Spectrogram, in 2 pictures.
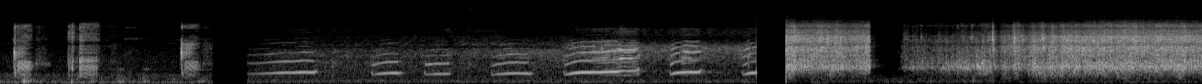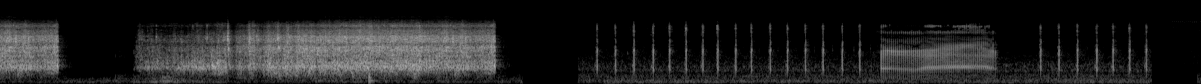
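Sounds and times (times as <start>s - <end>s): sharp evenly spaced clicks: 17.9s - 20.8s, 22.4s - 23.6s.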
